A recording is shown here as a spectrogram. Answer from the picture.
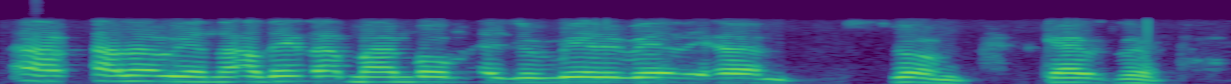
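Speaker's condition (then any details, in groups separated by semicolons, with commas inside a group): Motor neuron disease; diagnosed about 3 years ago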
